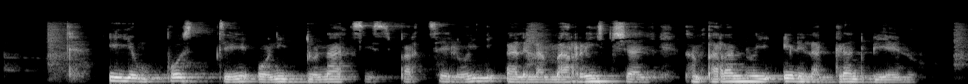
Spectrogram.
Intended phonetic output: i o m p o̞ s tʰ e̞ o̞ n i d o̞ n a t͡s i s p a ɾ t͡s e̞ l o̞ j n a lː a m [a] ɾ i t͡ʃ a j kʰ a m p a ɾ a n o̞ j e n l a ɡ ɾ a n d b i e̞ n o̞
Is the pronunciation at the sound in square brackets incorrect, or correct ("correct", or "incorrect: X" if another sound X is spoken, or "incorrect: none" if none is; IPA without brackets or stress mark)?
correct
